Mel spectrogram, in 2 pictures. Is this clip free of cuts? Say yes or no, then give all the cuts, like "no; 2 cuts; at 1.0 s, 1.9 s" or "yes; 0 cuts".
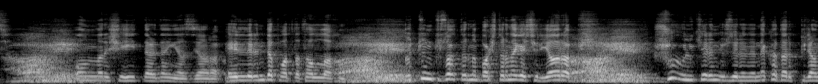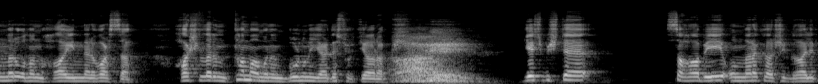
no; 1 cut; at 2.3 s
